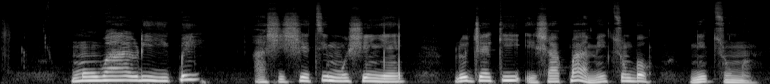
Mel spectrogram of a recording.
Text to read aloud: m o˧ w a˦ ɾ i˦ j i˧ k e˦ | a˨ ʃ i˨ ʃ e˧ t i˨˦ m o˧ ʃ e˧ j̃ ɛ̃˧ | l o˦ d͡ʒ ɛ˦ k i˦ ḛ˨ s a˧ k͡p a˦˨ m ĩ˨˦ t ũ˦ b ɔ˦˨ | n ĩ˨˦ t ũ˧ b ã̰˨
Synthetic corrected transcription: m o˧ w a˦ ɾ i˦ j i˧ k͡p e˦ | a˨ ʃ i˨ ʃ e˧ t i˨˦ m o˧ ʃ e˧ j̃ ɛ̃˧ | l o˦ d͡ʒ ɛ˦ k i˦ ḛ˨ ʃ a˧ k͡p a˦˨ m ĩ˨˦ t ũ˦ b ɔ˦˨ | n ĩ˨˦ t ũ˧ m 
